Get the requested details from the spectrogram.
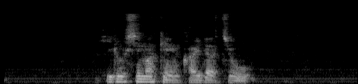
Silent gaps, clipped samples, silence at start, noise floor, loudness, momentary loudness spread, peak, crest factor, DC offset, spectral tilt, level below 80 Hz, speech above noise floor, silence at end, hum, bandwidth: none; under 0.1%; 1.05 s; -60 dBFS; -28 LUFS; 9 LU; -12 dBFS; 18 dB; under 0.1%; -6 dB/octave; -58 dBFS; 33 dB; 1.05 s; none; 11.5 kHz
